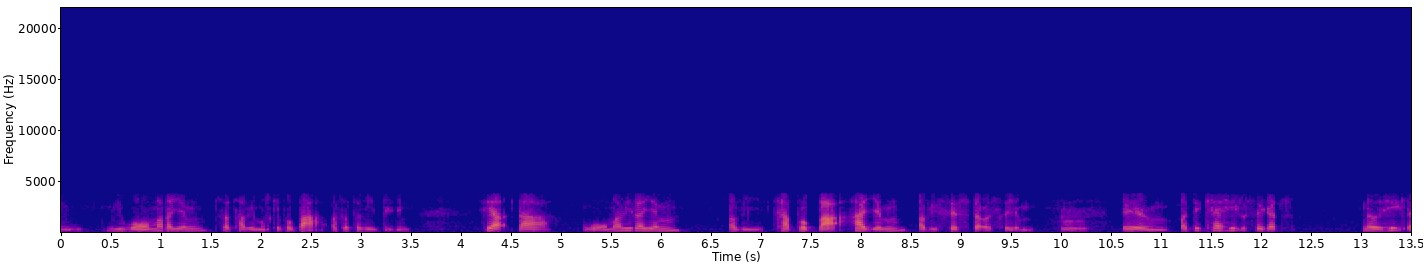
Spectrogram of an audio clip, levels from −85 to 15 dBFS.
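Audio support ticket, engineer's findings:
GSM full-rate codec in the path, whole clip. It models the vocal tract and drives it with a sparse, regular pulse excitation. The sound fits 13 kbps full rate. Speech is plainly buzzy and gravelly, the band runs roughly 250 Hz to 3.5 kHz, and nothing is above 3.8 kHz.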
